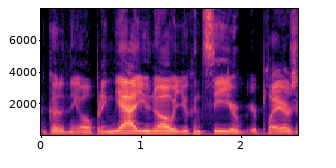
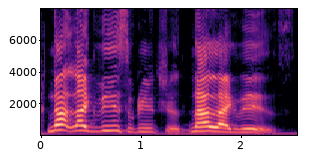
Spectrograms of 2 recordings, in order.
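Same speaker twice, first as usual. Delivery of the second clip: high, anguished mock protest; hammed-up tragic appeal; mock dramatic plea; 9 semitones higher, slower than usual. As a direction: plead melodramatically, drawing out the last words.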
